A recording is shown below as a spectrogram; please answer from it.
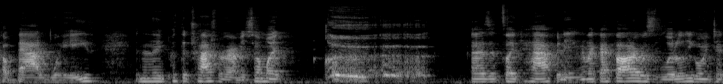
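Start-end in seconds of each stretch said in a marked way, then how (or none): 3.1-4.3 long, high strained intake of breath; acted suffocating gasp. Trash bag over her head, acted suffocating gasp.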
